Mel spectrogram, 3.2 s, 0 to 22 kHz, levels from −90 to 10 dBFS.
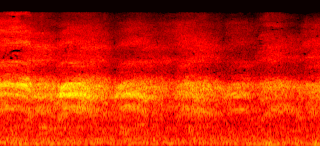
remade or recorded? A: recorded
